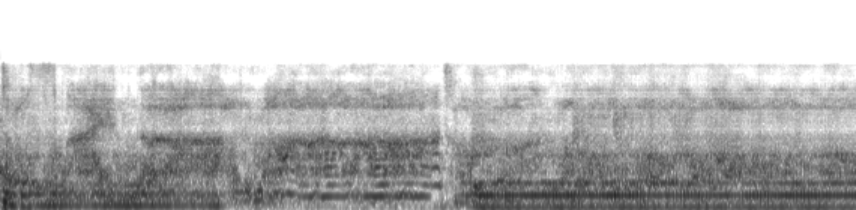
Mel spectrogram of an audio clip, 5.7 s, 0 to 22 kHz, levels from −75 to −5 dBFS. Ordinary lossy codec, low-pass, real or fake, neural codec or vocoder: none; 7.2 kHz; fake; codec, 16 kHz, 4.8 kbps, FACodec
